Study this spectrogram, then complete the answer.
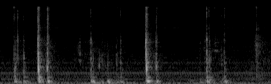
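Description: Keys clacking on a computer keyboard while code is typed in a C++ programming session, a quick cluster of strokes followed by scattered single taps with short pauses between, close and clear with no talking.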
